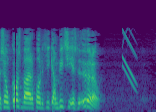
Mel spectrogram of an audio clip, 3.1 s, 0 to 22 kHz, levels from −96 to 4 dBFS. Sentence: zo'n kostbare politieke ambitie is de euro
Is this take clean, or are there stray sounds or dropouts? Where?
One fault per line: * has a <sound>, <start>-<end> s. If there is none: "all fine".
* has a dropout, 0.3-0.3 s
* has a chirp, 2.4-2.8 s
